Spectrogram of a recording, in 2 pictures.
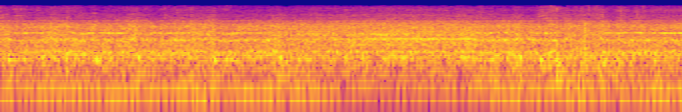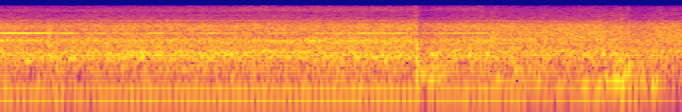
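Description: A hydraulic lift whines as it tips a bin.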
